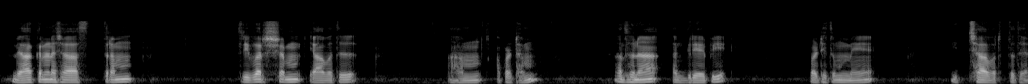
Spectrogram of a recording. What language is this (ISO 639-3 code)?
san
